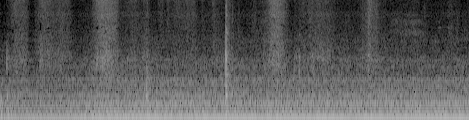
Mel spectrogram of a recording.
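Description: A hand mixing flour, yeast and warm water in a plastic bowl: a few soft rubbing and scraping strokes, over a steady low hum.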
